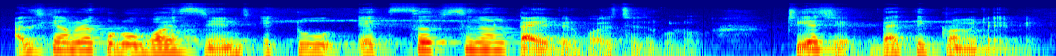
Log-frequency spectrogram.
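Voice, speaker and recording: A man's voice: high-pitched, big pitch swings, creaky, darkish tone. Bengali-accented male tutor, patient online grammar lesson, answers his own questions. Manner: asks questions and answers them himself, slow deliberate examples. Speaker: English grammar teacher.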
